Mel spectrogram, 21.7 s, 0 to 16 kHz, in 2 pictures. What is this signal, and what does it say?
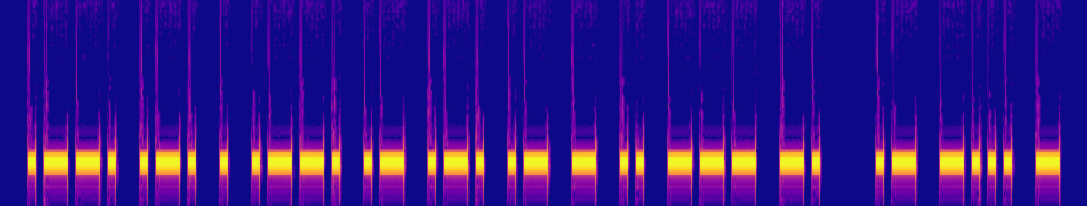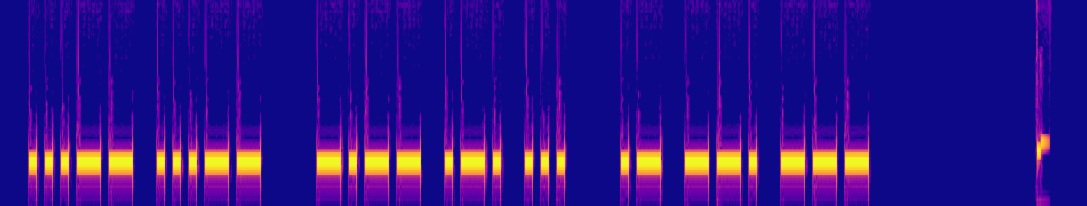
Morse code, heard as a keyed tone, about 15 wpm, 700 Hz. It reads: PREPARATION ABT 33 YRS AGO
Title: K1USN SST QSO Practice 15wpm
